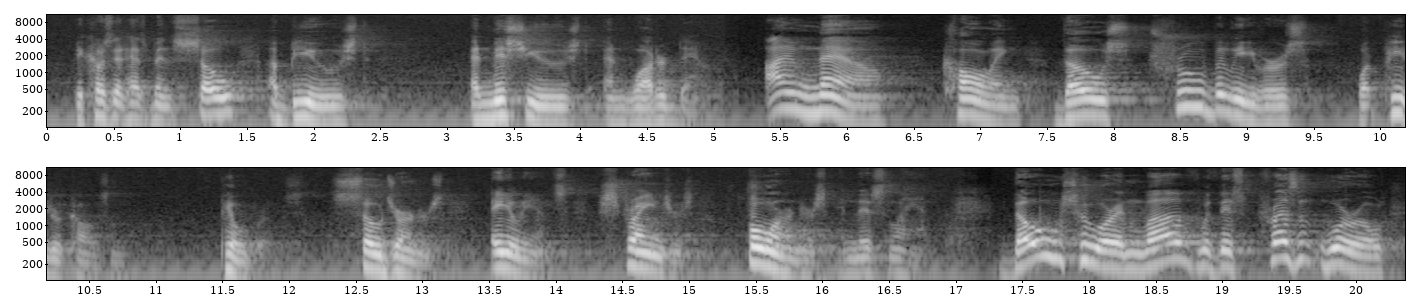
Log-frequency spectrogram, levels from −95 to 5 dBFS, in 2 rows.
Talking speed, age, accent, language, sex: 115 wpm, 60-79, American, English, male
